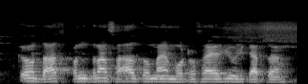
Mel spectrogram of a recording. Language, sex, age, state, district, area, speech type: Punjabi, male, 45-60, Punjab, Mansa, urban, spontaneous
